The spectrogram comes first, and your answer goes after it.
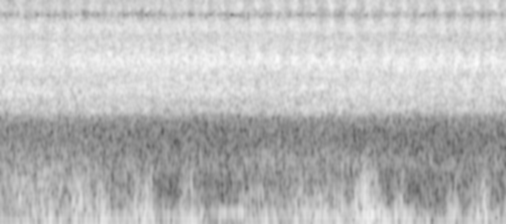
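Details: Cicadas in full summer chorus on an August morning by the Okawa River near Sakuranomiya Park, Osaka, Japan: a dense, steady, high shimmering buzz with slight pulsing, plus faint low traffic rumble.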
